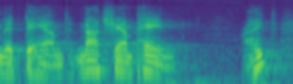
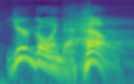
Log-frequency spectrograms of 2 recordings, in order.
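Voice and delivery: louder, sharp judgmental blurt; mock accusation; 3 semitones higher, 9 dB louder than usual. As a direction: fling the verdict at him. Server condemning the pastor.

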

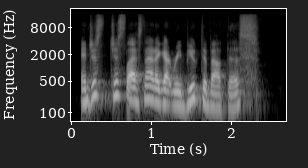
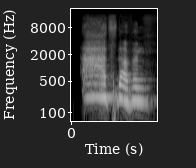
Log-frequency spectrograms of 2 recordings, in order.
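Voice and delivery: mock brush-off in a retold reply; acted-out "I'm fine" shrug; dismissive; 3 dB quieter than usual. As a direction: wave the worry away, playing it down. Dad brushes off daughters' worry.

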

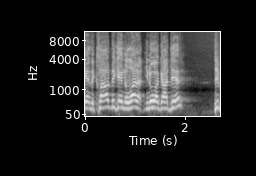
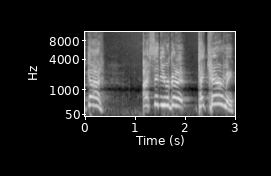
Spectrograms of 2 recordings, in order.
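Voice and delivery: higher-pitched mock protest; indignant complaint; 6 semitones higher than usual. Drowned man reaching heaven and challenging God, indignant. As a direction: complain to God, voice lifted high.

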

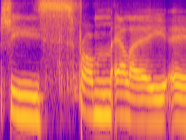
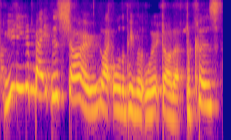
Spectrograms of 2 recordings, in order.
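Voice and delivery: higher, eager crew begging; excited pleading; 10 semitones higher than usual. Retold or imitated. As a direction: plead to come back.

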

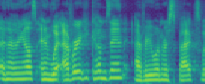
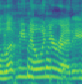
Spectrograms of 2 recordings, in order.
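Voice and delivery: breezy one-liner; 6 semitones higher, 4 dB louder than usual. Shown as a demonstration. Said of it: "that's my one-liner".

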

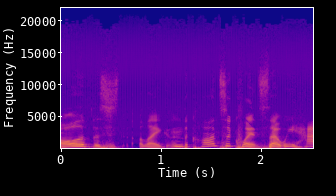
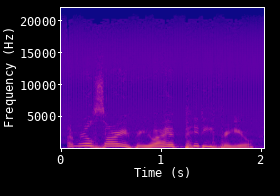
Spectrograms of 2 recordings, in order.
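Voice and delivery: mock pity; 5 semitones higher, 4 dB quieter, faster than usual. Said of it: "look at somebody who is in need and just say".

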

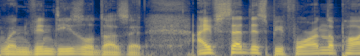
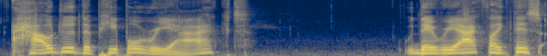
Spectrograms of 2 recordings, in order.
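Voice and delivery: normal talking voice

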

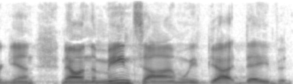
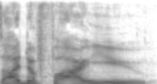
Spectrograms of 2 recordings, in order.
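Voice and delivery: Goliath's taunt; 5 semitones higher, slower than usual. Retold or imitated. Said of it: "here comes Goliath and he says".

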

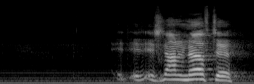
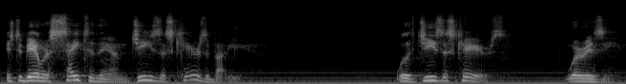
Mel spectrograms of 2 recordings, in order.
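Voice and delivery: soft preaching; 3 semitones lower, 6 dB quieter than usual. Acted. Pastor speaking gently of Jesus' care, soft preaching. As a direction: draw the congregation in quietly. Quiet intimate sermon stretch.

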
